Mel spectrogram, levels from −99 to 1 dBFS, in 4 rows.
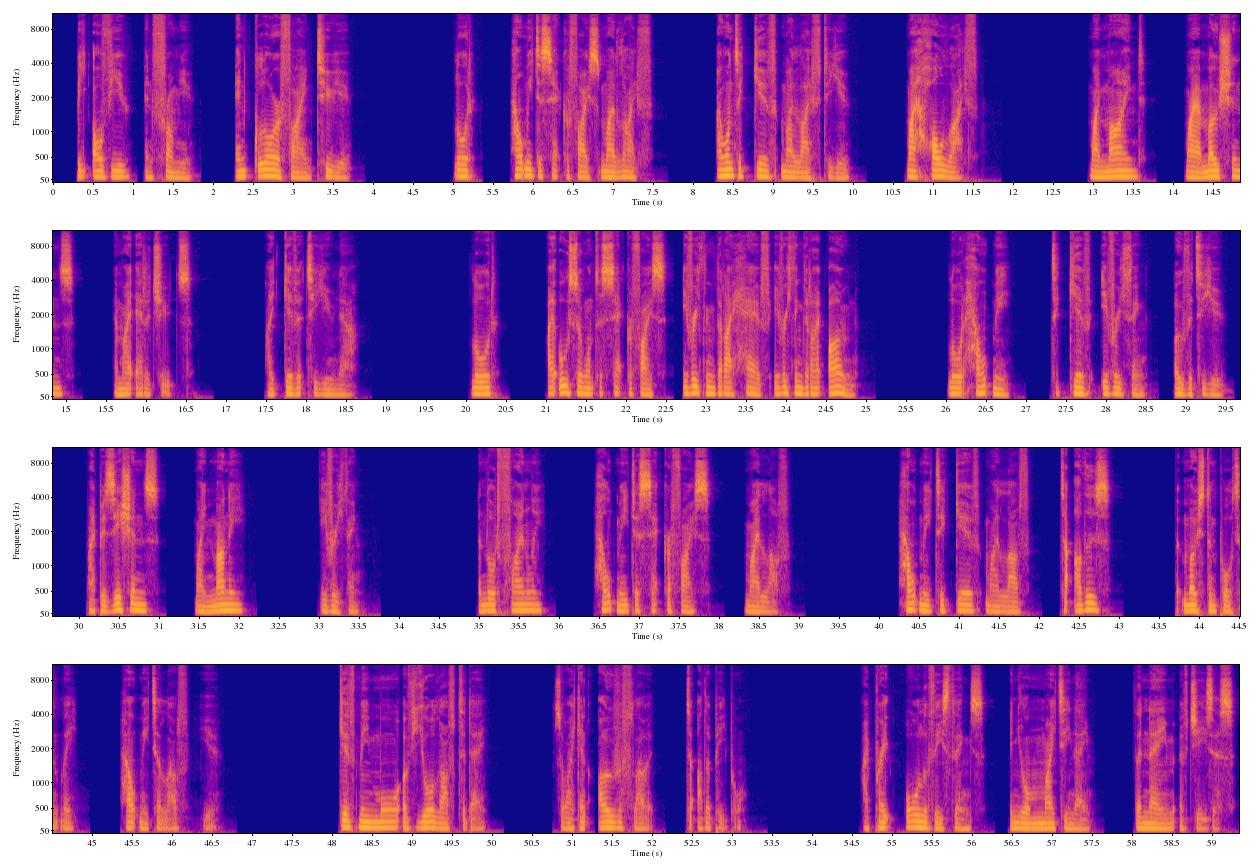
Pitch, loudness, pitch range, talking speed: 105 Hz, -21 LUFS, 85-115 Hz, 125 wpm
